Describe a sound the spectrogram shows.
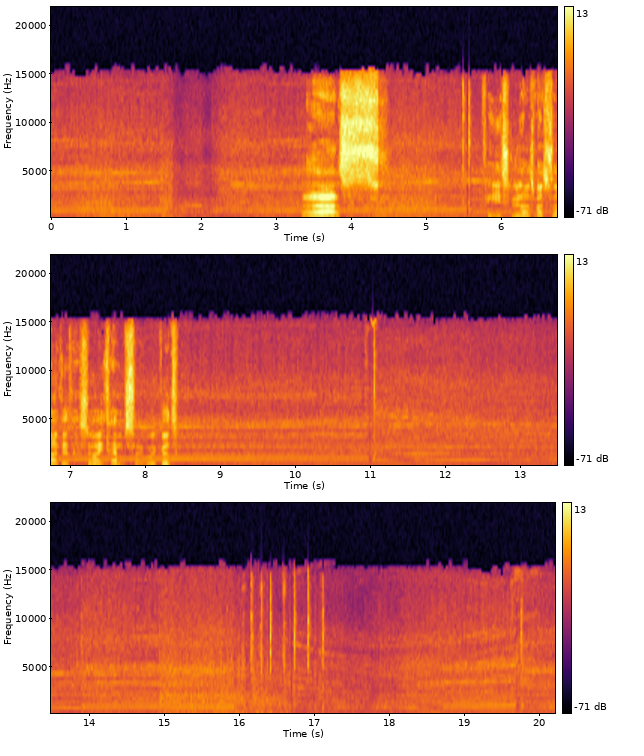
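A racing car engine drones steadily, its pitch shifting as gears change.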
